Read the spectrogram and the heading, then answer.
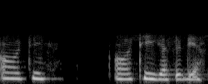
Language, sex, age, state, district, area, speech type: Assamese, female, 18-30, Assam, Biswanath, rural, conversation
